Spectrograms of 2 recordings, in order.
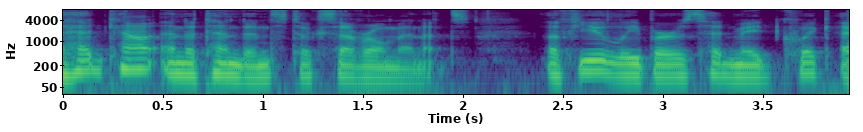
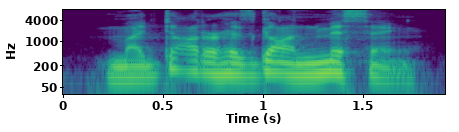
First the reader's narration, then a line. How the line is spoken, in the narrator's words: Joseph yelled over the murmurs of the crowd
